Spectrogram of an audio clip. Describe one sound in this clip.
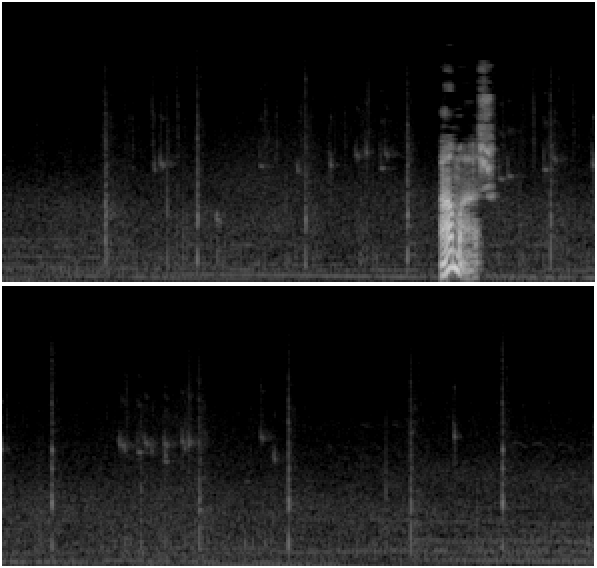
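A tennis ball is struck back and forth with sharp pops of a racket.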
